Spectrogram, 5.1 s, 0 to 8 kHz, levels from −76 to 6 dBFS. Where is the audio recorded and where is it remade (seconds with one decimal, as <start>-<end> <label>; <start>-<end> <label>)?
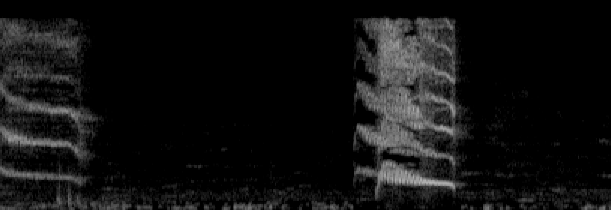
0.0-1.4 remade; 1.4-3.5 recorded; 3.5-5.1 remade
